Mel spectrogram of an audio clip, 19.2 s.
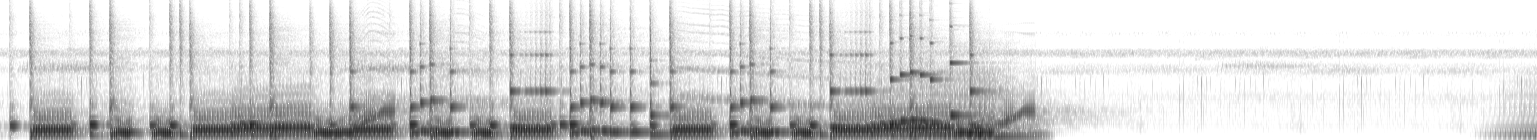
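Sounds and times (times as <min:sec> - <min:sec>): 
swamp music: 0:00.0 - 0:13.2.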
